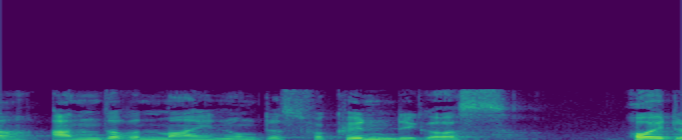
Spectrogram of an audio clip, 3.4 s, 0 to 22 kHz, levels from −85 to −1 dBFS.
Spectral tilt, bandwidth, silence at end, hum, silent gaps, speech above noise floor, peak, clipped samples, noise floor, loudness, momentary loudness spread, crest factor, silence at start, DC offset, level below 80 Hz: -5 dB/octave; 8.2 kHz; 0 s; none; none; 33 dB; -6 dBFS; under 0.1%; -63 dBFS; -29 LUFS; 11 LU; 22 dB; 0 s; under 0.1%; -70 dBFS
